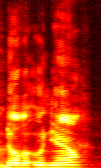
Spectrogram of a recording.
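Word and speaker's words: Nova União: Well, I think this might be another case of uh, of uh, Nuva. How do you say that? Where they train? Nuva oh, Nova, Nova Uniao.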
